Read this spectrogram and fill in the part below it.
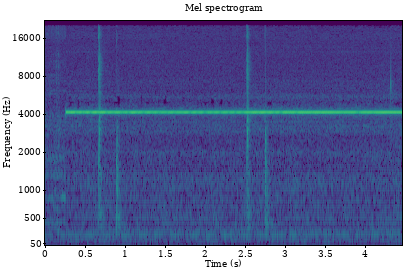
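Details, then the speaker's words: Yamaha KX 580 cassette deck before belt service, playing calibrated test tape: steady high tone with scattered sharp scratchy clicks, noisy left channel; cause unconfirmed. "A lot of very unpleasant scratching noises in the left-hand channel. That's very, very noisy indeed."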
